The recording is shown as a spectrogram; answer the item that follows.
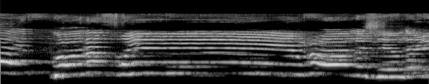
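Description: Female pop vocal singing long held notes that glide slowly between pitches, with a short break about half a second in, in a slow chillout remix of a pop song.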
